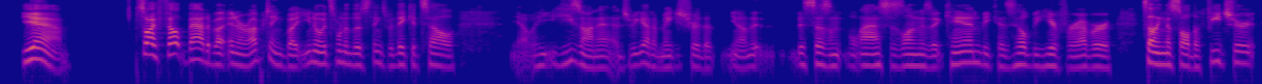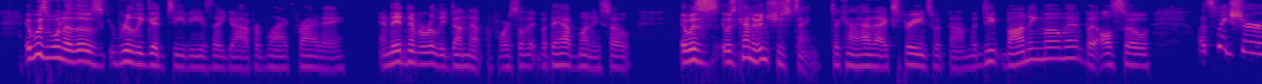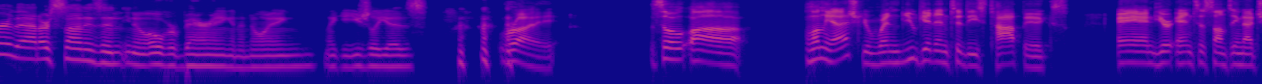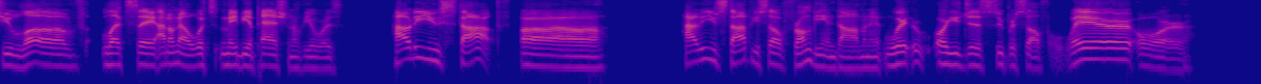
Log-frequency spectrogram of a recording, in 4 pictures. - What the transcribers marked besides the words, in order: chuckle; tapping
- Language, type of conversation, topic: English, unstructured, How can I keep conversations balanced when someone else dominates?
